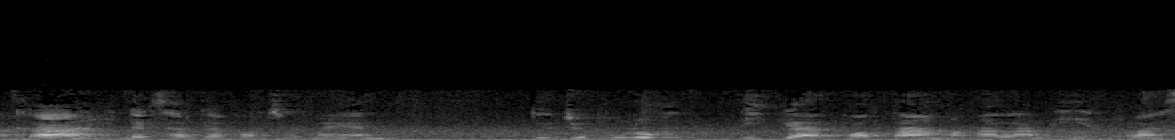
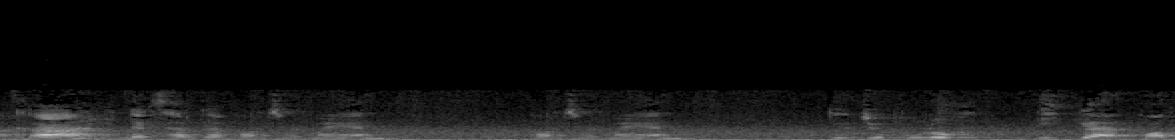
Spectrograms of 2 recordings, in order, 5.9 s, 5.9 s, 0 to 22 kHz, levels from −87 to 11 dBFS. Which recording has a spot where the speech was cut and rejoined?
second; 1 cut; at 2.6 s

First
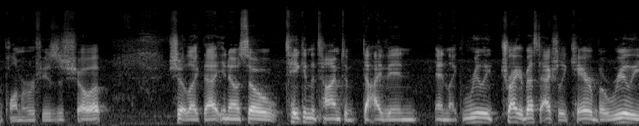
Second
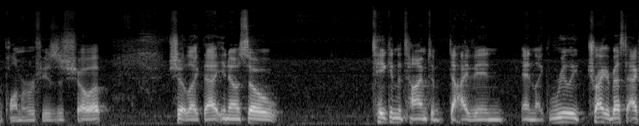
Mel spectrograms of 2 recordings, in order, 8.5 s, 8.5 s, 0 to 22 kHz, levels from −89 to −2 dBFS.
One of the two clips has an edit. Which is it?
first; 1 cut; at 3.8 s

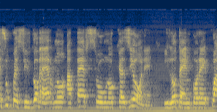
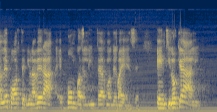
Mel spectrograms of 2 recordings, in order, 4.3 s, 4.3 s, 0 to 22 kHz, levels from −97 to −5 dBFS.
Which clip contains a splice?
second; 3 cuts; at 1.3 s, 1.6 s, 2.3 s

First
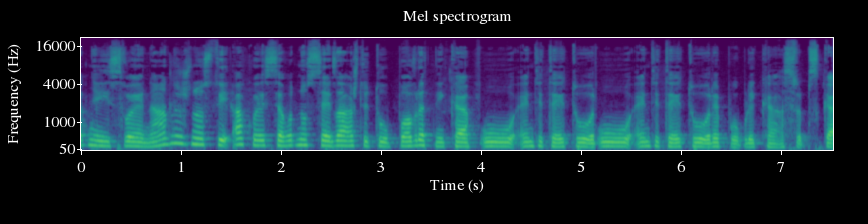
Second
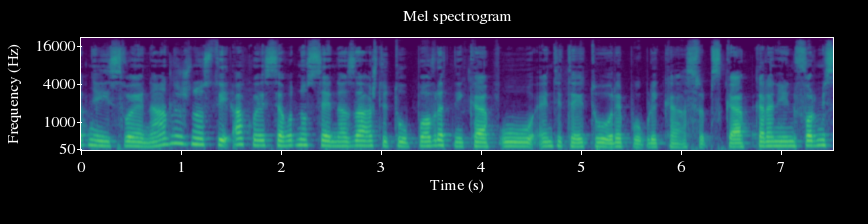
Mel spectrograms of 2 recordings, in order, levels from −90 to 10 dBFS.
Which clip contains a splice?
first; 2 cuts; at 2.5 s, 5.1 s

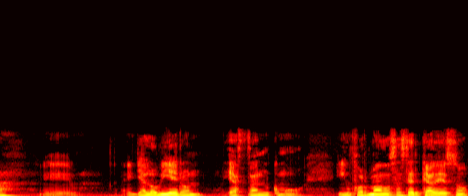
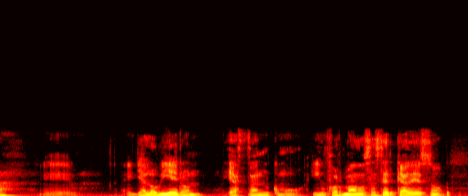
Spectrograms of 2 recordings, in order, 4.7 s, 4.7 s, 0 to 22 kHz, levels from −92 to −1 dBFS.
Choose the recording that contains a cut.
second; 1 cut; at 3.1 s

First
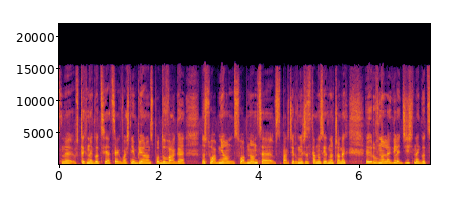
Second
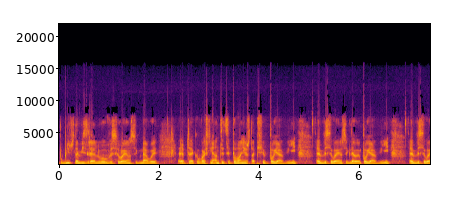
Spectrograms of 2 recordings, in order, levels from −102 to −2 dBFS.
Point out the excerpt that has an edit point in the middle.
second; 3 cuts; at 2.6 s, 4.0 s, 6.0 s

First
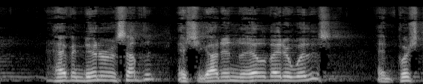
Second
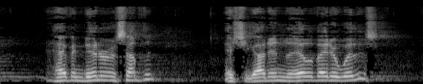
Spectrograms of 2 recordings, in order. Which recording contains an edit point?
first; 1 cut; at 1.7 s

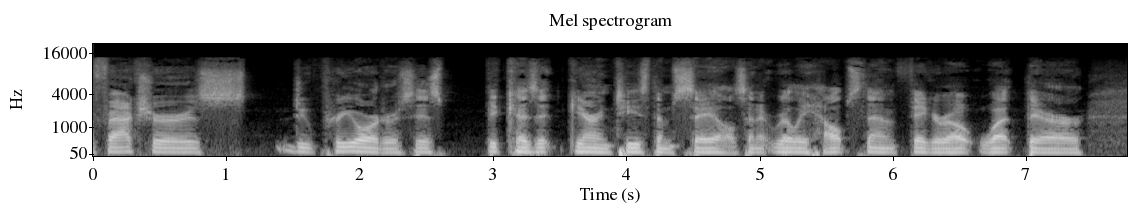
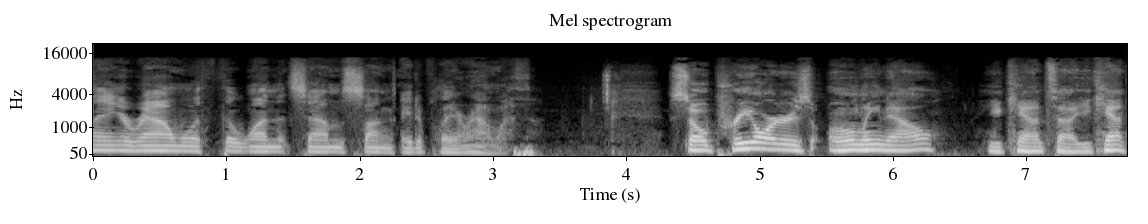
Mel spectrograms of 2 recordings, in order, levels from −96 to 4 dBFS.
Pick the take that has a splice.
second; 1 cut; at 2.3 s

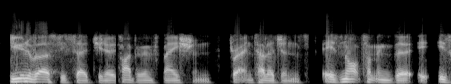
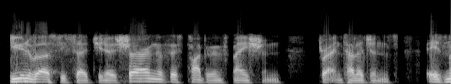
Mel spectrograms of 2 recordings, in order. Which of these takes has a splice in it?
first; 3 cuts; at 1.1 s, 2.2 s, 3.2 s

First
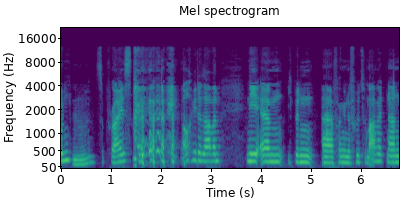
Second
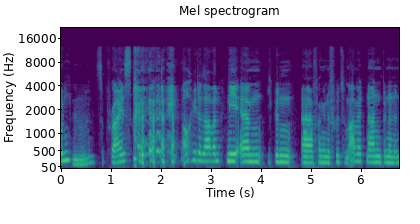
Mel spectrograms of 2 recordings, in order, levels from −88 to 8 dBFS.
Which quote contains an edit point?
second; 1 cut; at 3.2 s

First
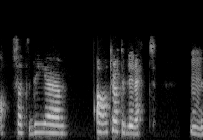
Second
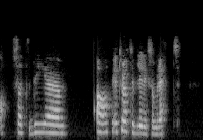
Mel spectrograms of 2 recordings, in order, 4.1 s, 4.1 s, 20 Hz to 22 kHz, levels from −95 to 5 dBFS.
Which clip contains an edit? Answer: first; 2 cuts; at 2.2 s, 2.7 s

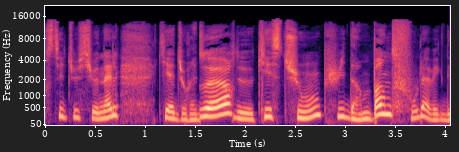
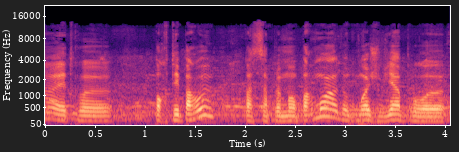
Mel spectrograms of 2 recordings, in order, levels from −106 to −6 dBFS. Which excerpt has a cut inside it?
first; 2 cuts; at 1.5 s, 1.9 s

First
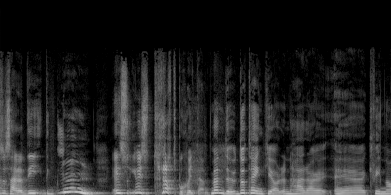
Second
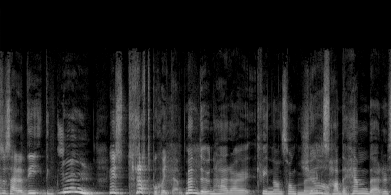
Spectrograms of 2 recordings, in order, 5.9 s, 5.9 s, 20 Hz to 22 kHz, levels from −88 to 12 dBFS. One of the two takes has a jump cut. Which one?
second; 5 cuts; at 1.6 s, 3.1 s, 3.8 s, 4.5 s, 4.9 s

